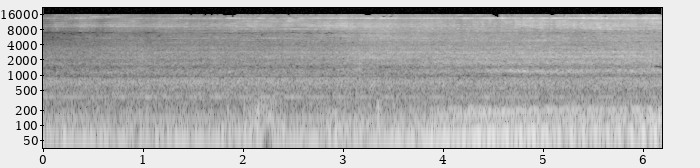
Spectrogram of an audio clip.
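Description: Diesel locomotives of a ballast train, led by TasRail DQ-class 2011, working under power as they approach. The low engine rumble grows louder from about four seconds in.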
